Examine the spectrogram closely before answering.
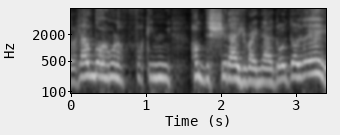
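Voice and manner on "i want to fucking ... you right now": put-on aggressive yelling, higher pitch. In a comedy bit, acting out a dog owner talking to their dog, mock-aggressive shout. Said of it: "Why are you getting so aggressive?".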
